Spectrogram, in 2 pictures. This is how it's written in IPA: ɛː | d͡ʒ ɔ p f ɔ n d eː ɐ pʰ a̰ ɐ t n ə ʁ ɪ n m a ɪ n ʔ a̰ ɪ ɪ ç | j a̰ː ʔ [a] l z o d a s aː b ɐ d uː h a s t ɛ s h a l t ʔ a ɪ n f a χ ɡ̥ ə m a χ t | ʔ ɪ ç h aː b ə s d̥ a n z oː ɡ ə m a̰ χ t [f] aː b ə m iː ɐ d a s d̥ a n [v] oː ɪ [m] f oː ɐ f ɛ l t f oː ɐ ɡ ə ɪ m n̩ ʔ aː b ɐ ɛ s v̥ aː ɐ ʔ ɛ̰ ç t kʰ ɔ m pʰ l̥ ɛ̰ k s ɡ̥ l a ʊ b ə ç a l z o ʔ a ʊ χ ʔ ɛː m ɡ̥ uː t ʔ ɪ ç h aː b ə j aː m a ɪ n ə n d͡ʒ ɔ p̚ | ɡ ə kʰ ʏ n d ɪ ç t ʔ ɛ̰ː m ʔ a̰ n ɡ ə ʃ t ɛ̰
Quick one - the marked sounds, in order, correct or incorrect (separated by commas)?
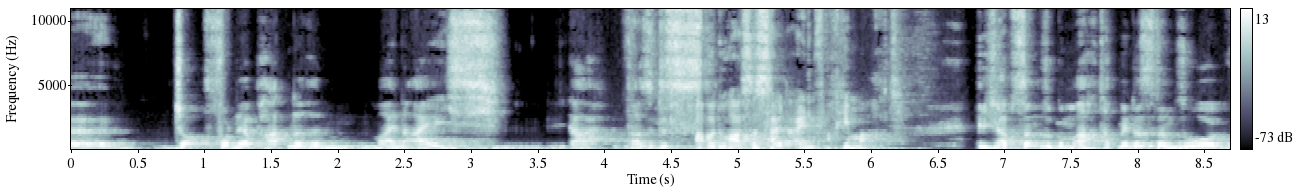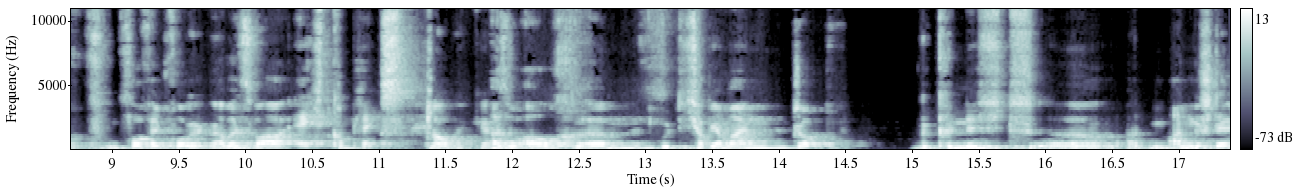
correct, incorrect, incorrect, correct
